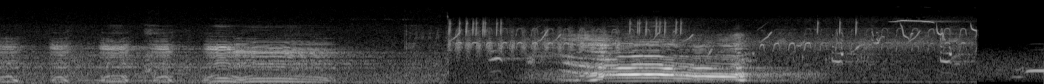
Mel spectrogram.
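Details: Red deer roars, with Siberian maral and European red deer compared, from Lake Teletskoye in the Altai Reserve and Belarus's Berezinsky Reserve: a few low arched calls, then an abrupt switch to one loud, long, rising and falling harmonic bellow.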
